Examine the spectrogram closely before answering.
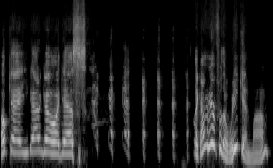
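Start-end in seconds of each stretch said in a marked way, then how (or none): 0.0-1.7 high, loud put-on mom voice; mock-resigned send-off, pitched way up; imitated mom's goodbye. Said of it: "I got that from my mom". 4.0-5.4 high, loud protest dropping on the last word; exasperated grown kid, played for laughs; mock exasperation. Acted exasperated reply to mother.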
